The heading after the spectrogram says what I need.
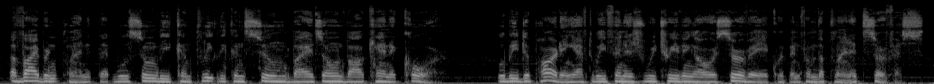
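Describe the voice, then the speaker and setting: A man's voice: medium pitch, slight background noise, close to an everyday voice. A man playing a pompous, hot-tempered starship captain in a video game cutscene, with a grandiose, theatrical delivery. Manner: grandiose log-reading delivery, exploding into shouted orders.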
